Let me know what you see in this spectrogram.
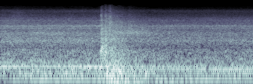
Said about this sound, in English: I'm going to step in here and close the door because I'm not.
